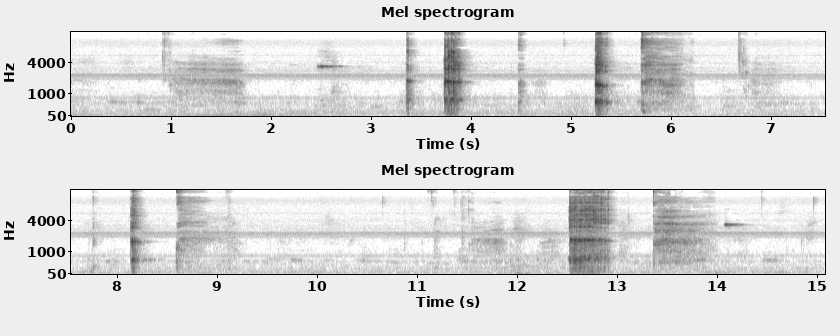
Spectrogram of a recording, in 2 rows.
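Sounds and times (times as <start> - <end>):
woman burping: 3.7 - 4.0, 5.2 - 6.1, 12.5 - 13.6.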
